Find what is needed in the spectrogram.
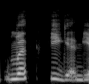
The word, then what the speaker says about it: Muskegon: Is that how you say it? Muskegon? – Muskegon, yes.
